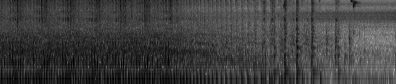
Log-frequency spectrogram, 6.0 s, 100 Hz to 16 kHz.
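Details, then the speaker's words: Craftsman LT2000 riding mower that sat unused over a year: the engine runs unevenly, hunting and surging, and at low throttle its firing slows to separate thumps and it dies; likely clogged carburetor. "can hear that it's hunting it's surging and as soon as i try to throttle down to the low throttle setting it just dies which tells me that the carburetor's got some clubs"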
